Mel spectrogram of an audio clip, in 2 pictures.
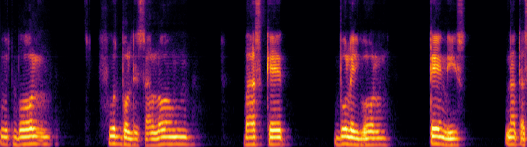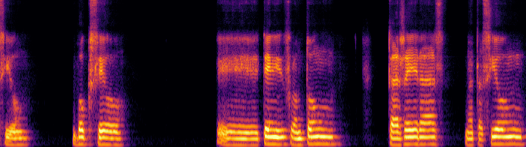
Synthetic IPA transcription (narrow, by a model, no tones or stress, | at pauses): fut̪bol | fut̪̚bold̪esaloŋ | basket̪̚ | bolejbol | t̪enis | nat̪asjoŋ | bokseo | et̪enisfɾont̪oŋ | kareɾas | nat̪asjoŋ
